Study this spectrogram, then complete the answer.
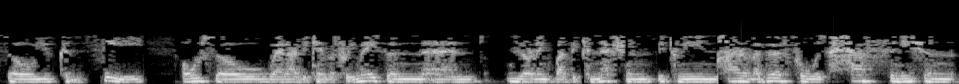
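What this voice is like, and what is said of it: Slight Lebanese accent. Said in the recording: “they may detect a slight accent that you have ... I do have an accent ... My origins are from Lebanon”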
